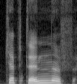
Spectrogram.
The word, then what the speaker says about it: KPTN: Alors on y trouve notamment l'album de Captain. Alors en fait c'est KPTN mais ça se prononce Captain.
